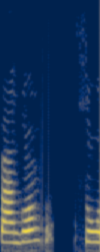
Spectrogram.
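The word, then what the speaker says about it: Pangong Tso: Okay, moving टू the next, we have पैंगोंग सो lake, T is silent hair.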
